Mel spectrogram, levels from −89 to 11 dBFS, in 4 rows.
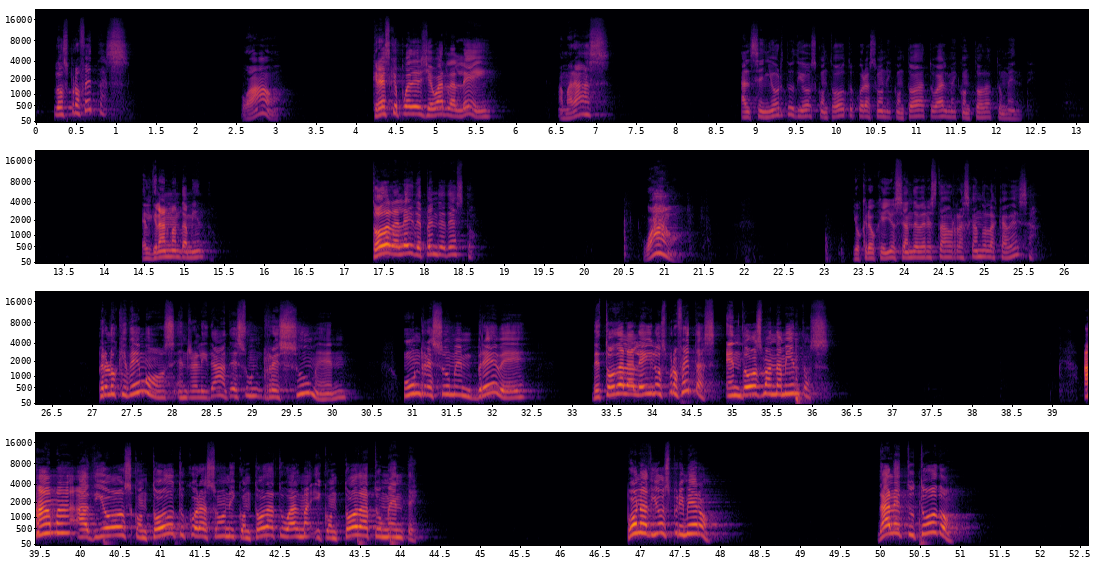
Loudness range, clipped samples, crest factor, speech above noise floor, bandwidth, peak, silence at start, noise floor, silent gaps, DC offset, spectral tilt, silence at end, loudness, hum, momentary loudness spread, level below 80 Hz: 16 LU; under 0.1%; 26 dB; 59 dB; 16.5 kHz; -4 dBFS; 0.25 s; -87 dBFS; none; under 0.1%; -3 dB/octave; 1.65 s; -27 LUFS; none; 19 LU; -74 dBFS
